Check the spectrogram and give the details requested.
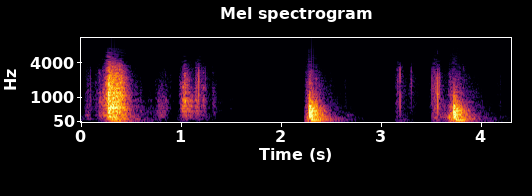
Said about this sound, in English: were you knocking at this door?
